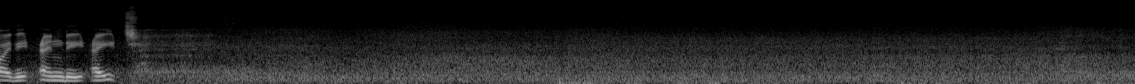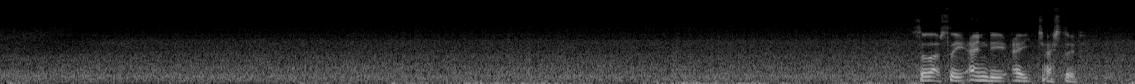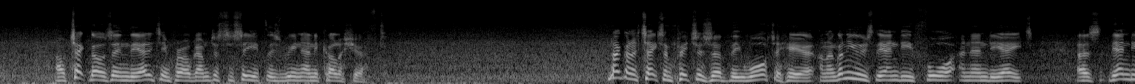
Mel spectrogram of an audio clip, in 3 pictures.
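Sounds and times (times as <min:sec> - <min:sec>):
wind buffeting microphone: 0:02.4 - 0:20.5.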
